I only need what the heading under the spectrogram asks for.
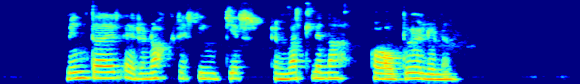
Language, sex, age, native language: Icelandic, female, 30-39, Icelandic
